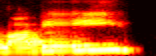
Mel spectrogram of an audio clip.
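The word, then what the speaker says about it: LABI: vaccination mandate and uh lobby which is how you pronounce louisiana association for business and industry convinced the legislature that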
